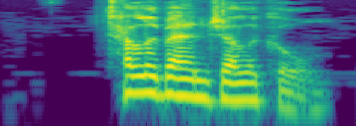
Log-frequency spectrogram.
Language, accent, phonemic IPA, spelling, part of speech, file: English, Australia, /tæləbænˈd͡ʒɛlɪkəl/, Talibangelical, noun / adjective, En-au-Talibangelical.ogg
- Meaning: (noun) An overzealous evangelical Christian, especially one who espouses strong right-wing views; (adjective) Of, relating to, or espousing strong right-wing evangelical Christian views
